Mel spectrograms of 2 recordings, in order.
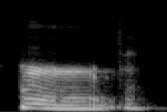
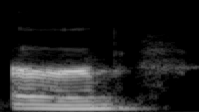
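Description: First: The word starts with an audible H sound. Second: The word starts with a vowel, no H sound. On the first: It is the person's name. The speaker calls it right. "you say the H" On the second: It names the cooking plant. The speaker calls it wrong. "It's not like oregano or thyme, not herb"

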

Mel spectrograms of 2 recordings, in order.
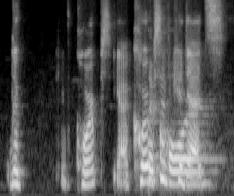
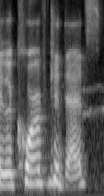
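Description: First: The P in 'Corps' is pronounced. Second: The P in 'Corps' is silent. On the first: The speaker calls it wrong. "You don't say the P" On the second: The speaker calls it right. "There's no P?"

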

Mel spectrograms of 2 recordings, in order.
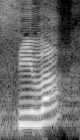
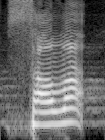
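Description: First: The first vowel is an i sound. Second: The first vowel is an a sound.

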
